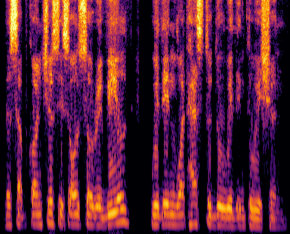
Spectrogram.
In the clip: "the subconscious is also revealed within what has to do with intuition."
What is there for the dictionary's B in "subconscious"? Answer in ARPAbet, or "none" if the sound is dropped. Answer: B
